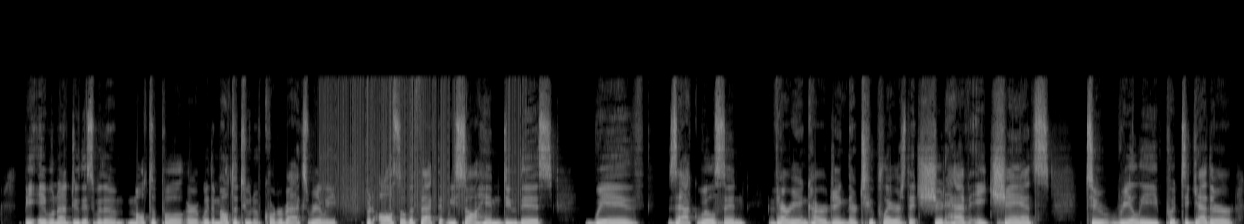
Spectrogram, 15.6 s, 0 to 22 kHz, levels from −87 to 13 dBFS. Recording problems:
crackling; faint; from 4 to 6 s and at 6.5 s; 20 dB below the speech

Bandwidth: 14.5 kHz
